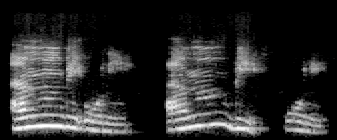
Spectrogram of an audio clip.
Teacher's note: طيب الميم المدلة هذه الميم إذا كان النون والباء اللي هم اللي صار بينهم الحكم الإقلاب، معناته هاي بنسميها ميم الإقلاب، وهي ميم مخفى، يعني النون يلغى لفظها، تستبدل لفظها بالميم وهي ميم مخفى، وبعدها الحرف الباء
